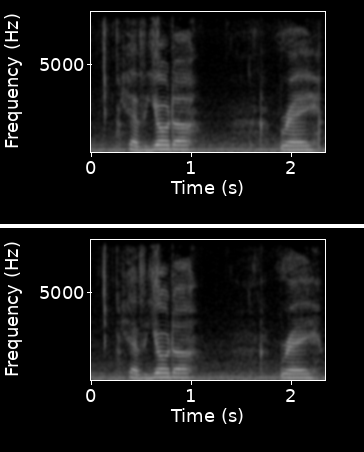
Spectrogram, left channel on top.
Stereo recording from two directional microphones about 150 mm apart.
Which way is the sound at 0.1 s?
15° left (ahead or behind).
